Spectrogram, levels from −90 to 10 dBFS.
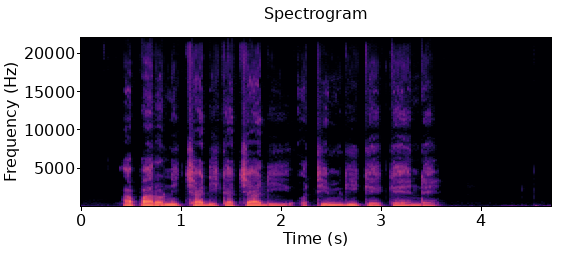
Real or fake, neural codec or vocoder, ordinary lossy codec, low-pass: fake; vocoder, 44.1 kHz, 128 mel bands every 512 samples, BigVGAN v2; none; none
